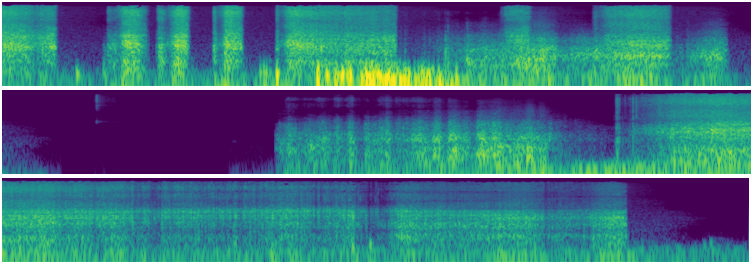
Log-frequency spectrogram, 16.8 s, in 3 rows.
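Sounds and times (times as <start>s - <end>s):
scratching and brushing on a microphone: 0.0s - 5.0s, 7.7s - 16.0s.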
